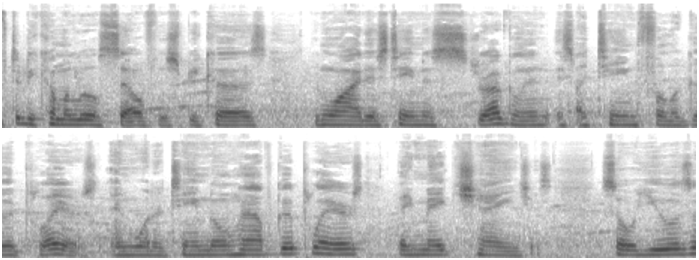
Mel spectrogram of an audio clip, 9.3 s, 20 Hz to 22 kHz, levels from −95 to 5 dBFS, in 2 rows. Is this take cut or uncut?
cut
